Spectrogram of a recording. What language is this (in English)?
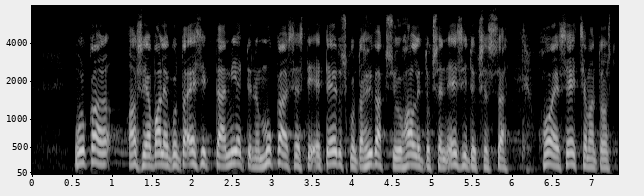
Finnish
